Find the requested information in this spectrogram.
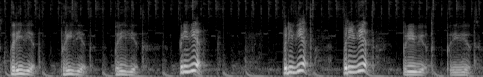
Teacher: Stress on the second vowel.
